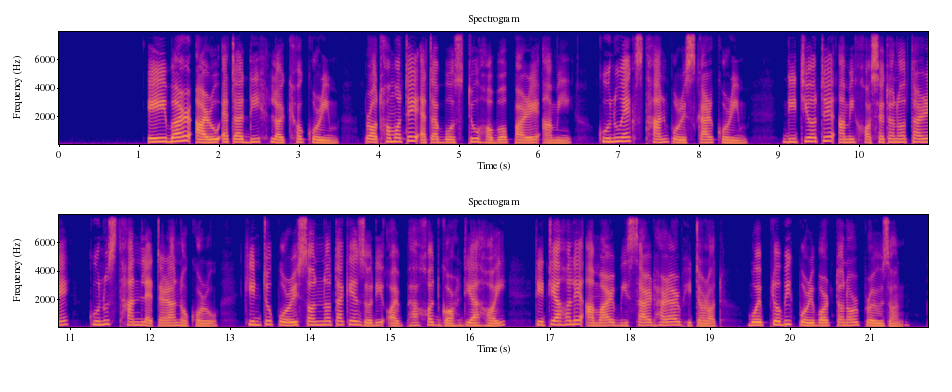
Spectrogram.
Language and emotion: Assamese, neutral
